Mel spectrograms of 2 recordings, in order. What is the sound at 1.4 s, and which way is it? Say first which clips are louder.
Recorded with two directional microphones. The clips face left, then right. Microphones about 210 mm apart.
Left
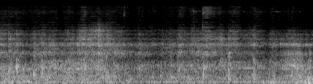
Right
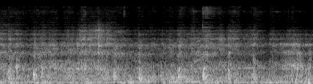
Train: right 10 dB; 60° right (ahead or behind).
